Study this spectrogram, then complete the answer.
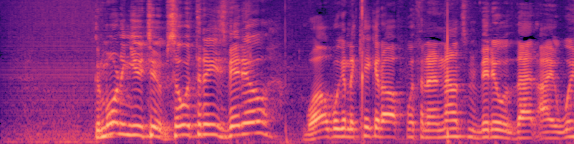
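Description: A man speaks calmly and with animation close to a microphone.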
